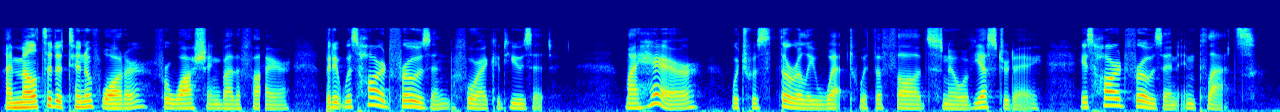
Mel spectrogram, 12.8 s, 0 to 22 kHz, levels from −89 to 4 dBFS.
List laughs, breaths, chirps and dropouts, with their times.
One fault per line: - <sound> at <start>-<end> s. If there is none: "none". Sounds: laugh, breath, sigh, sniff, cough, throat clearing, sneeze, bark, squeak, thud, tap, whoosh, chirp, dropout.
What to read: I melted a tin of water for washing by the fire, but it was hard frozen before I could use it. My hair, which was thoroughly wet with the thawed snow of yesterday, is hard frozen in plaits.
- dropout at 2.6-2.7 s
